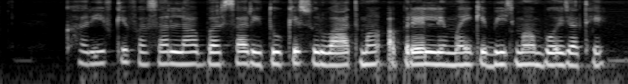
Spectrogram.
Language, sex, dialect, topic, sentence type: Chhattisgarhi, female, Central, agriculture, statement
